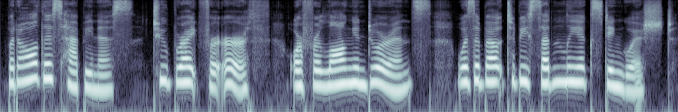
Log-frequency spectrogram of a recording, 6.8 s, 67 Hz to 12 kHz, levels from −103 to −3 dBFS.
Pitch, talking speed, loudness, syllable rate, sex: 240 Hz, 160 wpm, -17 LUFS, 4.8 syllables/s, female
